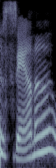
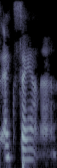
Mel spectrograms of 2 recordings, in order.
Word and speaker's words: Xanna: I've learned I was calling her Zana, like Xanax, because it's spelled like Xanax without the X, but it's Xanna.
